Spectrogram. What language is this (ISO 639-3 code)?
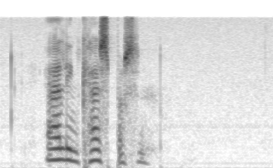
dan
